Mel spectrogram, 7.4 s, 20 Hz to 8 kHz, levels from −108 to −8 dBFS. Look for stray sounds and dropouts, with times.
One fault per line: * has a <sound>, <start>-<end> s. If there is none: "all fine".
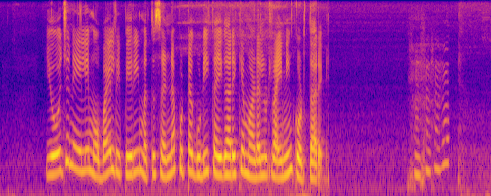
* has a laugh, 6.1-6.8 s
